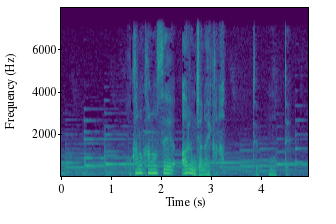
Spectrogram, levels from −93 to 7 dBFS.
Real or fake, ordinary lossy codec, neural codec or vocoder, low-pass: real; none; none; 7.2 kHz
